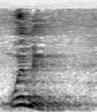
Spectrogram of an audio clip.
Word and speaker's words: women: Women. So it means the second letter O, it is pronounced as E.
